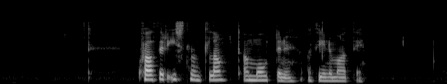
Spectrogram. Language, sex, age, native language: Icelandic, female, 20-29, Icelandic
